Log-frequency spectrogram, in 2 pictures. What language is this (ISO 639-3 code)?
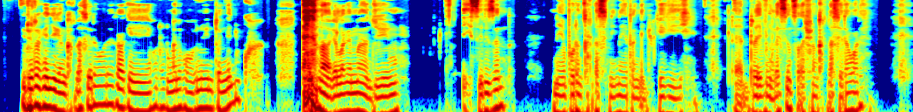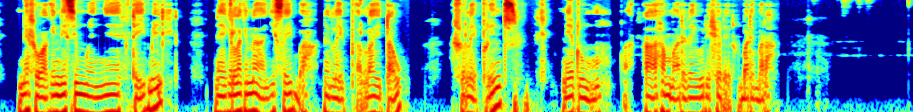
mas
